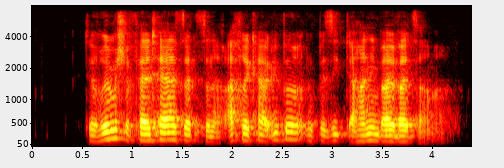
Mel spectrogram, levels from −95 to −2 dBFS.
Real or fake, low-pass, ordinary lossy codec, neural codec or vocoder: fake; 7.2 kHz; none; codec, 16 kHz, 4.8 kbps, FACodec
